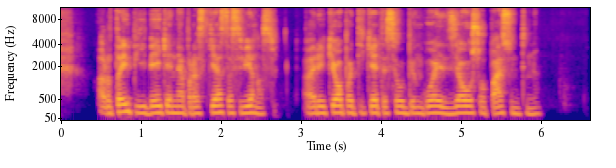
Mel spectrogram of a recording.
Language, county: Lithuanian, Vilnius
